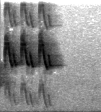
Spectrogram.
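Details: MacGillivray's warbler (Geothlypis tolmiei), song.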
